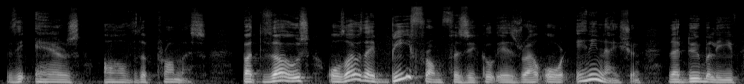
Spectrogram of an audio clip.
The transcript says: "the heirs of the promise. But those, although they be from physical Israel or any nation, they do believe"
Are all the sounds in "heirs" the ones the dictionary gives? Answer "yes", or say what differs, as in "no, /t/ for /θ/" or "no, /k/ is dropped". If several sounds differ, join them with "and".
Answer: yes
